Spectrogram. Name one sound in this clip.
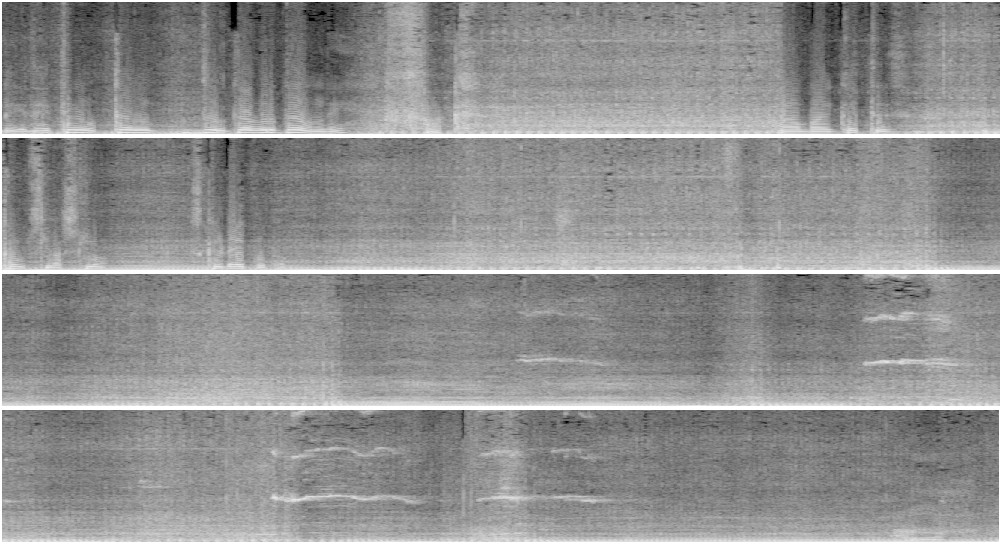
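A motorcycle engine idles and revs at low speed.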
